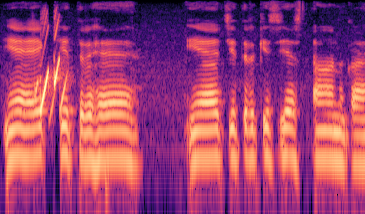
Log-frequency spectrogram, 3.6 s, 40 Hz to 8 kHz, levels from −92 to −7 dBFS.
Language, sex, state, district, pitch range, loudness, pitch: Hindi, female, Uttar Pradesh, Saharanpur, 150-165 Hz, -16 LUFS, 155 Hz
